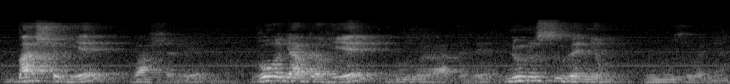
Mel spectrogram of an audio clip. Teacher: L, N, R vont suivis des iodes, de la semi-voyelle I. Dans ce cas, j'articule le E muet précédent.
